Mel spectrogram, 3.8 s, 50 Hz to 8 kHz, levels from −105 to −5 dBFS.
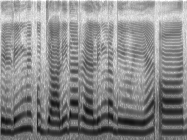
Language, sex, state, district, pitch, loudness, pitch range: Hindi, female, Bihar, Gopalganj, 230 Hz, -17 LUFS, 220-270 Hz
